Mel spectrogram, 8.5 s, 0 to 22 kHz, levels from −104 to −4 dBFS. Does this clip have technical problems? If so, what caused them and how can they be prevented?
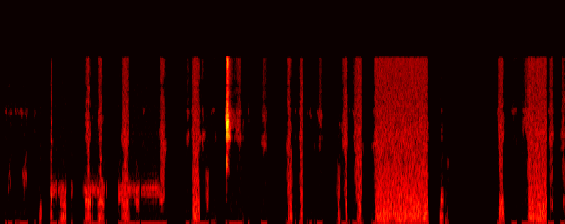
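Yes. The main one is background gated by the echo canceller: the room sound drops by about 40 dB from 0.00 to 1.83 s, 2.46 to 3.10 s, 3.75 to 5.64 s, 6.43 to 7.93 s, and from 8.22 s to the end, then comes back in between. Each time the far end's loudspeaker audio was playing, the canceller clamped the microphone hard, so the ambience pumps in and out. To prevent it, use a gentler suppressor or add comfort noise so the background doesn't vanish while the far side is active.

There are also two short dips in the speech itself, at 2.11 to 2.18 s and 3.38 to 3.47 s. The first is a deep, brief cut lasting a fraction of a tenth of a second, and the second is a shallower duck. This is likely speech suppressed in double talk. Both sides were talking at once, and the canceller couldn't tell the local talker from the loudspeaker echo, so it pulled the voice down along with the echo. A double-talk detector that holds back suppression when the near end is active would keep the voice intact. 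The call's microphone processing is also audible in that nothing reaches above 8 kHz, which fits a 16 kHz sample rate.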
